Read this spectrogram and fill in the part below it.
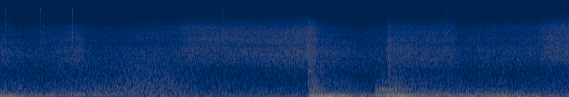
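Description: Waves wash against a moving ship's hull.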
